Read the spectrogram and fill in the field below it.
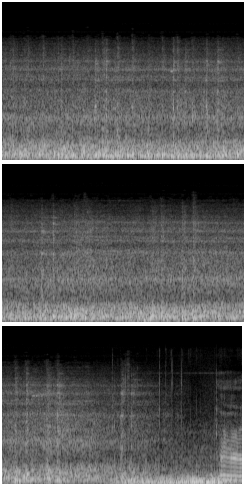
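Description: An East Midlands passenger train runs along the rails with a loud, continuous rumble and rhythmic clickety-clack, heard from onboard, with a brief rising squeal near the end.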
